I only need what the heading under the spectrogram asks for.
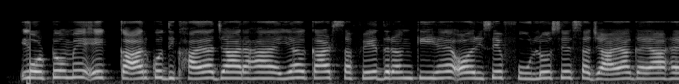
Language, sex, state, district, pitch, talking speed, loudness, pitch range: Hindi, female, Uttar Pradesh, Jalaun, 290 Hz, 195 wpm, -22 LUFS, 275-300 Hz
